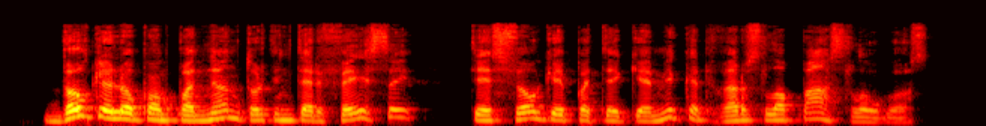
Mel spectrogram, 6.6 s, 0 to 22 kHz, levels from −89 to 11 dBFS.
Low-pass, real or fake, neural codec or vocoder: 10.8 kHz; fake; codec, 24 kHz, 0.9 kbps, WavTokenizer, medium speech release version 2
